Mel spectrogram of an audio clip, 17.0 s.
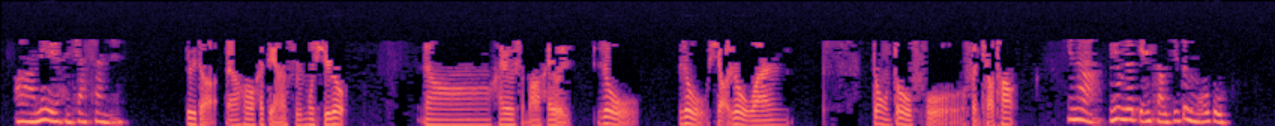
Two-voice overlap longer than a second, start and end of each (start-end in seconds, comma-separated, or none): none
